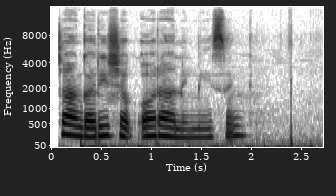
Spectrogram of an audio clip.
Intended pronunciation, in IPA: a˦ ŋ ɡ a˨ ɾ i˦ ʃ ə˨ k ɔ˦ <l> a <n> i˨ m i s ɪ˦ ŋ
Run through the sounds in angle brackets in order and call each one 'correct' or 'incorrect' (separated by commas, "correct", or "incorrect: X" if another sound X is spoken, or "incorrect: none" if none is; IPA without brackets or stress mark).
incorrect: ɾ, correct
